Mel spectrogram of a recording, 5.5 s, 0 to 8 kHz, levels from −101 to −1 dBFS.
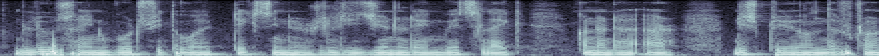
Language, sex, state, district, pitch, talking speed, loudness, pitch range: English, male, Sikkim, Gangtok, 95 Hz, 155 wpm, -17 LUFS, 90-100 Hz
